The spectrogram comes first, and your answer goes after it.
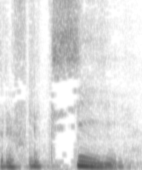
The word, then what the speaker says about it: рефлексией: стороны носи а посмотреть это мы будем называть рефлексией с ударением на последний слог хотя это опять не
